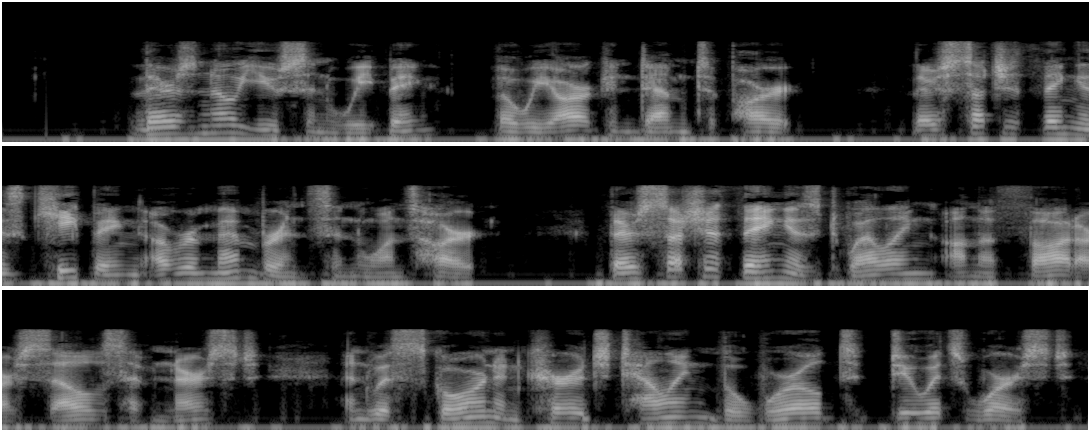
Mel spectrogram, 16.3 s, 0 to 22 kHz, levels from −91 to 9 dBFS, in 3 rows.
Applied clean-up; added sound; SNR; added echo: none; none; none; none.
